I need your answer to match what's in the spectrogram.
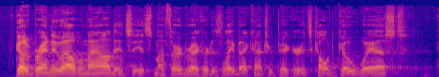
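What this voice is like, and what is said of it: Rural country accent. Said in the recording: “people with a hick accent shouldn't be singing rock and roll”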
